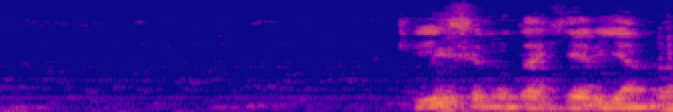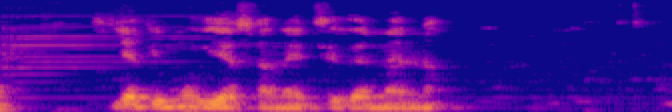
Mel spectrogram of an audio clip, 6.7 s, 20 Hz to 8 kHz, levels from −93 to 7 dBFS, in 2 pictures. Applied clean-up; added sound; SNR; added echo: classical method WPE with log-MMSE.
